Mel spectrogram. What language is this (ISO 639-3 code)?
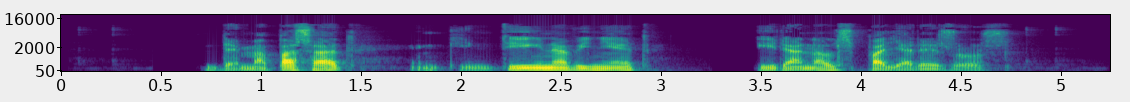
cat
